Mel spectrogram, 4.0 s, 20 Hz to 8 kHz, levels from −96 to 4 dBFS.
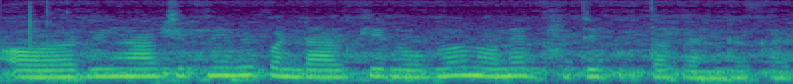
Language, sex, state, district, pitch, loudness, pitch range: Hindi, female, Bihar, Araria, 220 Hz, -25 LUFS, 205-230 Hz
